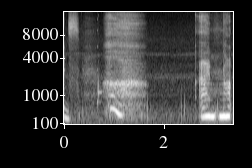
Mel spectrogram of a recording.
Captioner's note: sighs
